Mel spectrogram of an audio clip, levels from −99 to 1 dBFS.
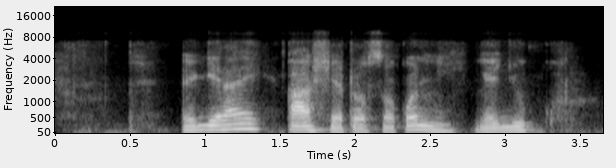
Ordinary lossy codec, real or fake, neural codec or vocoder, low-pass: Opus, 16 kbps; fake; codec, 16 kHz, 8 kbps, FreqCodec, smaller model; 7.2 kHz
